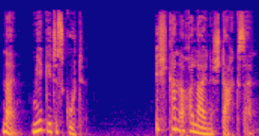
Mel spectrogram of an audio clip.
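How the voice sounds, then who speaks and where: An actress playing a proud, easily wounded, sharp-tongued career woman who narrates a radio crime drama in a cool, clipped way. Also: medium pitch, very animated, unhurried, slightly rough, heavily acted. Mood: brooding, self-assured. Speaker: first-person narrator and lead of a radio drama. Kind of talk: radio crime drama acting with inner monologue.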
